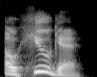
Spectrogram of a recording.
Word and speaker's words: hygge: And it's pronounced, thank you for writing down the pronunciation. Hygge. Hygge.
